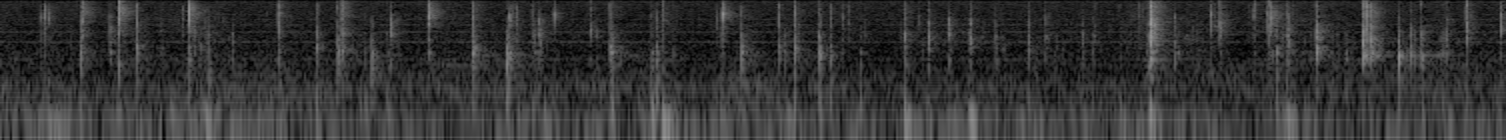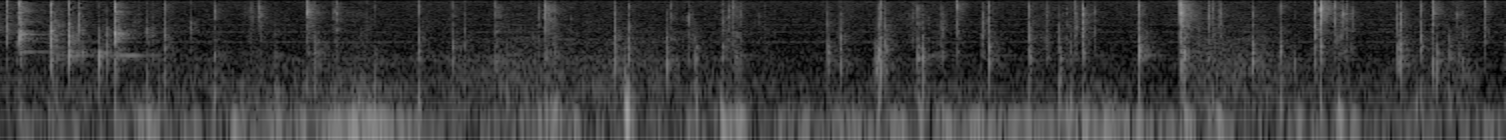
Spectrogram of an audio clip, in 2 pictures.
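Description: A blue and red pair of small, hollow plastic Nintendo Switch Joy-Con controllers, attached to a grip, is held in both hands close to the microphone while fingertips tap and click the buttons and sticks. The result is a quiet, steady stream of short, sharp plastic clicks and taps with bright edges, set over a soft low rumble.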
